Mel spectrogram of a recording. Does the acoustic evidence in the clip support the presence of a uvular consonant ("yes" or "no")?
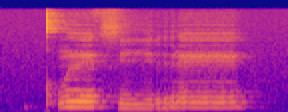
no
